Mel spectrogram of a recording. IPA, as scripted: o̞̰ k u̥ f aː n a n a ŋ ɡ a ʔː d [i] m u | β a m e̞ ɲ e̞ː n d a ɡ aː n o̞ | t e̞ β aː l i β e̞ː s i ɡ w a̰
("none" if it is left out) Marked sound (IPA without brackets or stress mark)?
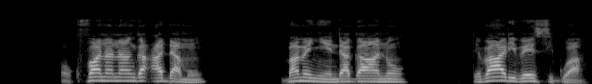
a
